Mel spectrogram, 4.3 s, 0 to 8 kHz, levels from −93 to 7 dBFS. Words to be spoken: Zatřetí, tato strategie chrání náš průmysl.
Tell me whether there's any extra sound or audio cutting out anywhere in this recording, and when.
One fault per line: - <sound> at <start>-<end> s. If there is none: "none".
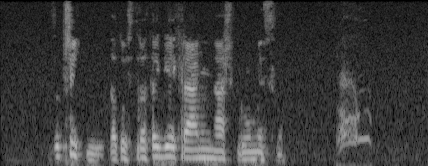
- bark at 3.4-3.7 s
